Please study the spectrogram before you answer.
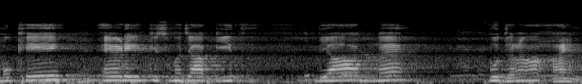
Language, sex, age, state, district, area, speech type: Sindhi, male, 60+, Rajasthan, Ajmer, urban, read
